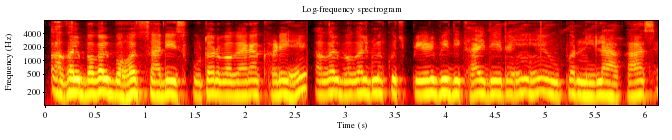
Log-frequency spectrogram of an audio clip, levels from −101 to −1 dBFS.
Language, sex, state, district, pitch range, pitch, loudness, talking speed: Hindi, male, Rajasthan, Churu, 170-190 Hz, 180 Hz, -28 LUFS, 215 wpm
